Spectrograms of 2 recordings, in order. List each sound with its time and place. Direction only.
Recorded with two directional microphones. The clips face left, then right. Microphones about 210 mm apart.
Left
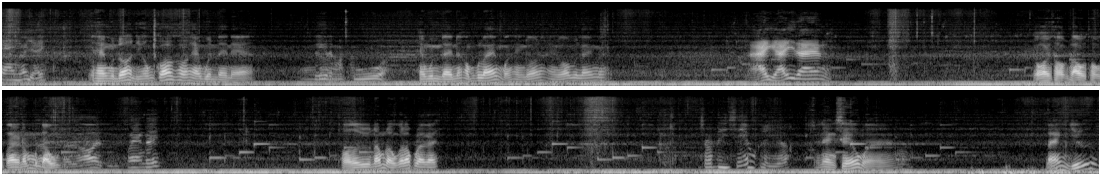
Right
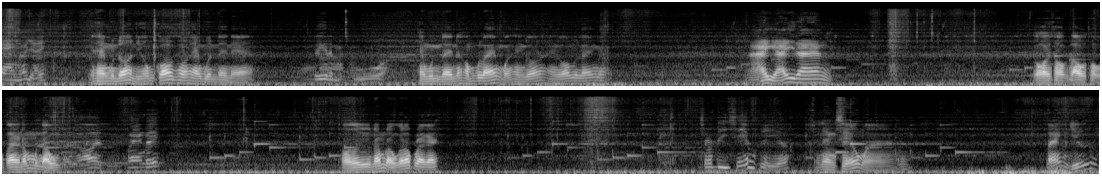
0.8 s speech: centre (ahead or behind)
4.1 s speech: centre (ahead or behind)
7.4 s speech: 40° right (ahead or behind)
10.3 s speech: 5° left (ahead or behind)
14.3 s speech: 5° right (ahead or behind)
18.0 s speech: 15° right (ahead or behind)
19.1 s speech: 10° left (ahead or behind)
21.4 s speech: 25° left (ahead or behind)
